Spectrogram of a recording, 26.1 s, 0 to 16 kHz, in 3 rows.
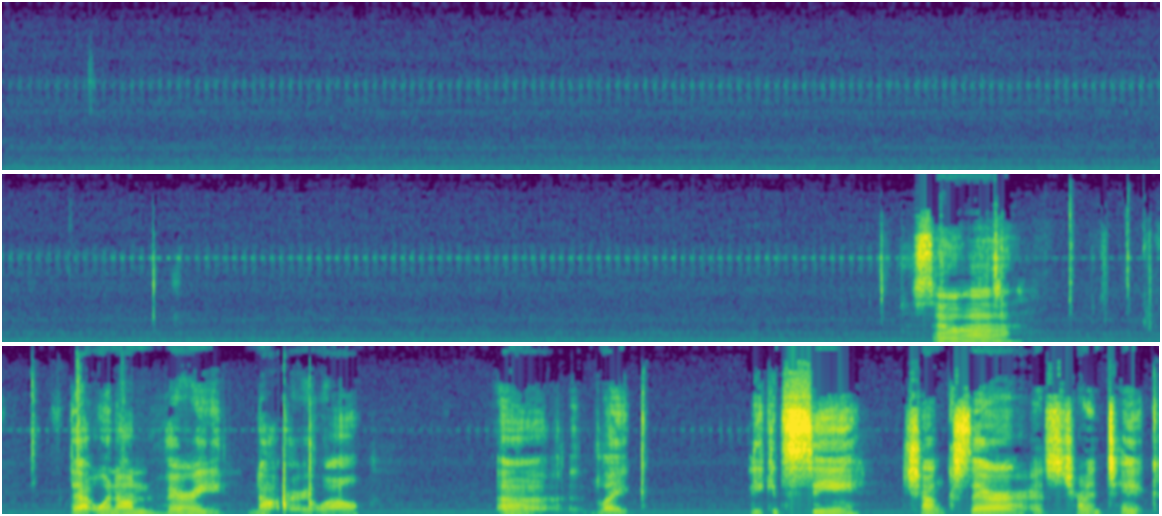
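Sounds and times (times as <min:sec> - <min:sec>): low electrical hum: 0:00.0 - 0:26.0
small click: 0:09.8 - 0:10.1.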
